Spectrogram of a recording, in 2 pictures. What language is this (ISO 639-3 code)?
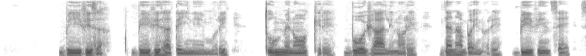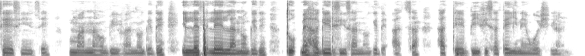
sid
